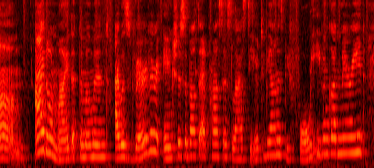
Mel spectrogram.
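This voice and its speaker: Speaking with a German accent, this voice has lively intonation and hardly any pauses. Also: woman, fairly high pitch for a woman, moderate pace. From Germany. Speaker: content creator. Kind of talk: casual chat. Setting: at home.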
